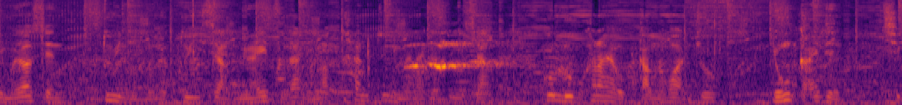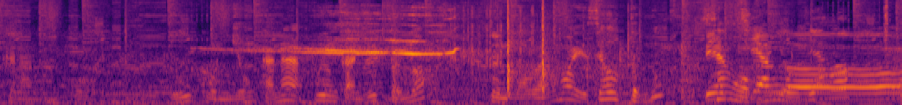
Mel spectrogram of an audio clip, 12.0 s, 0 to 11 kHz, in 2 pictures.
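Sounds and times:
background music: 0:00.0 - 0:12.0
man talking: 0:00.0 - 0:12.0
brief high squeal: 0:02.7 - 0:03.4, 0:07.3 - 0:09.3.

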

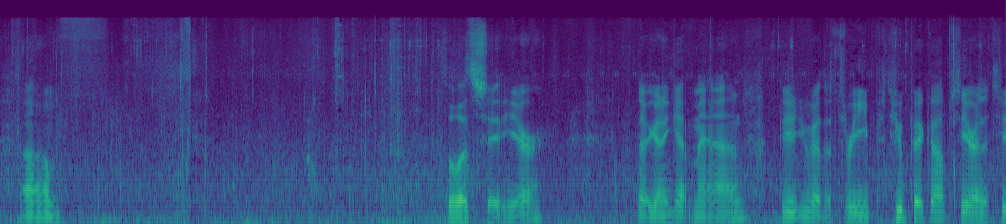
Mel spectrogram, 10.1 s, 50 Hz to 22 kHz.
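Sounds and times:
footsteps on grass: 0:00.0 - 0:10.0
handheld camera rustling: 0:00.0 - 0:10.0.

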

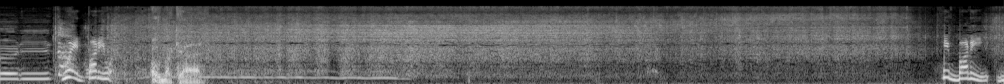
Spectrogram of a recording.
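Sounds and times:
cola foaming and fizzing: 0:01.2 - 0:09.4.

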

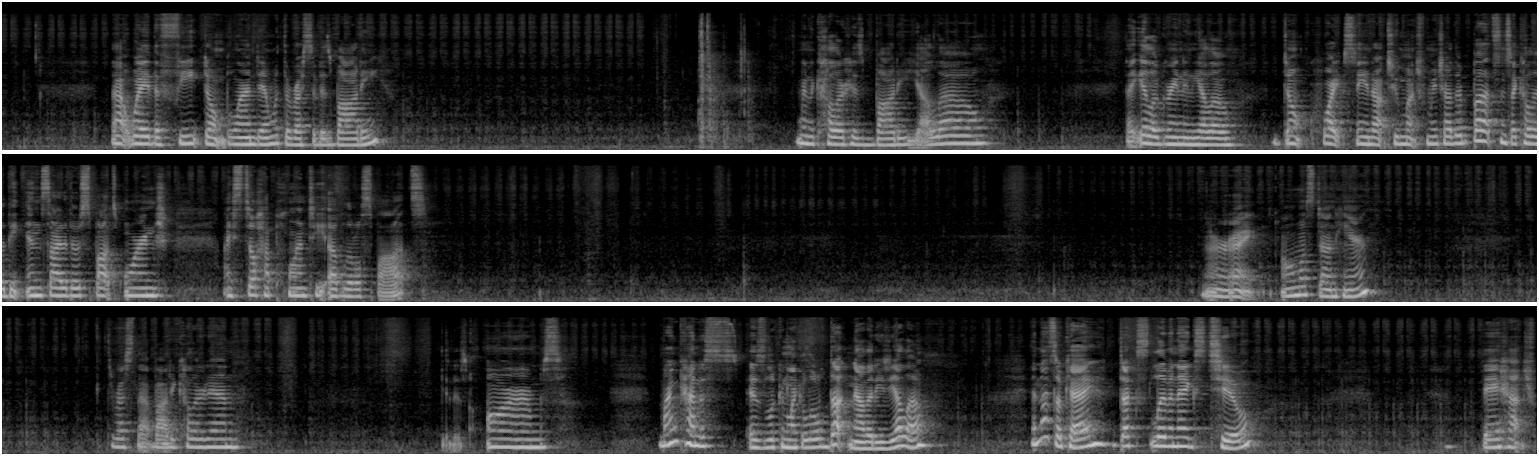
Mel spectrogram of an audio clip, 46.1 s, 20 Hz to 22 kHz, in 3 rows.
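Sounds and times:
coloring tool scratching paper: 0:00.0 - 0:06.7, 0:08.0 - 0:46.0.

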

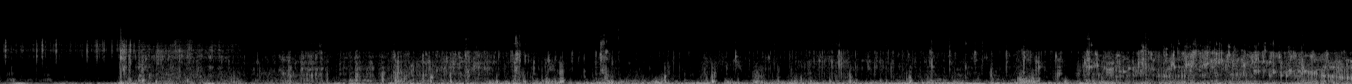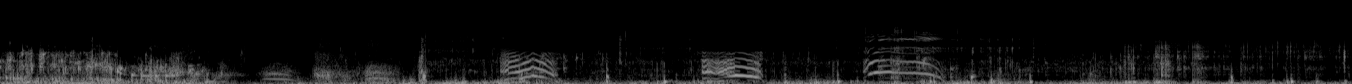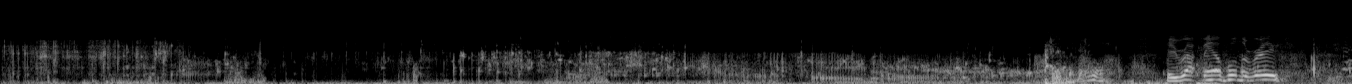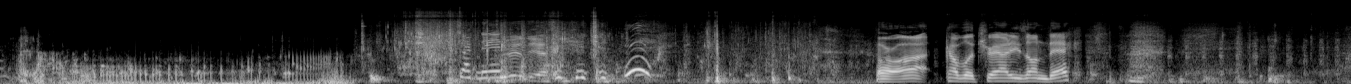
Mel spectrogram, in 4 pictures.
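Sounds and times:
water rushing and bubbling underwater: 0:00.0 - 0:54.0.

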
